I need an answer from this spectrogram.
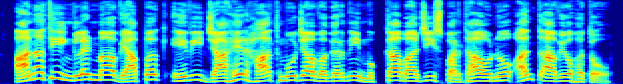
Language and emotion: Gujarati, neutral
